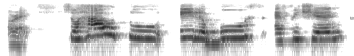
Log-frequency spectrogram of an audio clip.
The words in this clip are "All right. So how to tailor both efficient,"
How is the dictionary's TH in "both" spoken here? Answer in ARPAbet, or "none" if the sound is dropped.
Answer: S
